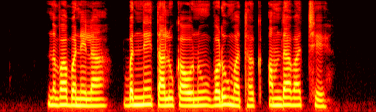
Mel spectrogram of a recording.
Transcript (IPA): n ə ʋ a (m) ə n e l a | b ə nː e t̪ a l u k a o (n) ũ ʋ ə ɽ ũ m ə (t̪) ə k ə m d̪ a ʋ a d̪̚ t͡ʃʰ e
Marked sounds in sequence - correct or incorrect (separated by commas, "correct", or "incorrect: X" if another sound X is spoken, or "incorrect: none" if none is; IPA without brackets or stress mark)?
incorrect: b, correct, incorrect: t̪ʰ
